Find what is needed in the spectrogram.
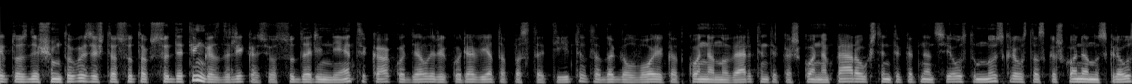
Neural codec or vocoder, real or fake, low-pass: none; real; 7.2 kHz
